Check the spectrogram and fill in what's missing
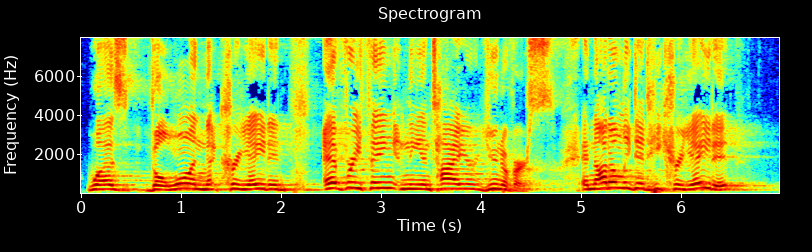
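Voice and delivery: animated full-force preacher; fervent preaching. Real, not acted. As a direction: preach it with rising energy, a little laughing.

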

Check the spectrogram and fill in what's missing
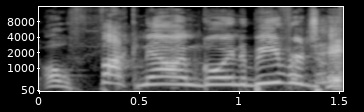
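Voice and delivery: high, loud panicked outburst; mock panic. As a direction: panic like a lost driver. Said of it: "its own little panic".

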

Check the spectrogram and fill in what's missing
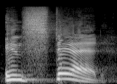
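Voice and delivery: "Instead" drawn out and pitched high; "Instead" announced with strong stress; emphasis on INSTEAD. Shown as a demonstration. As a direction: land hard on "Instead", then leave it hanging. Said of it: "here's where it goes".

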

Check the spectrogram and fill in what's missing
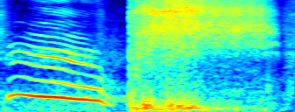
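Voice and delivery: high whoosh then unvoiced crash; mock whoosh and crash noise; whoosh and smash sound. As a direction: imitate the vase flying and shattering. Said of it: "the statue goes".

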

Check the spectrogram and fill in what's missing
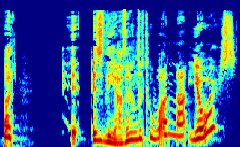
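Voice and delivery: high, halting, tearful question; asking through tears. A narrator's reading. Spoiled wife persisting about the other child, tearful. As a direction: stammer it high through tears, still insisting. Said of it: "asked through her tears".

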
